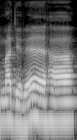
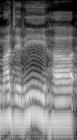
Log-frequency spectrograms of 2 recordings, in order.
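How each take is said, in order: First: The vowel after r sounds like e. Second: The vowel after r sounds like i. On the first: A special reading rule applies at this one place. The speaker calls it right. "এই নিয়মটার কারণে এই জায়গার মধ্যে শুধুমাত্র আমাদের পড়তে হবে বিসমিল্লাহি মাজরেহা" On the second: The ordinary rule is applied. The speaker calls it wrong. "এটা না পড়ে"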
